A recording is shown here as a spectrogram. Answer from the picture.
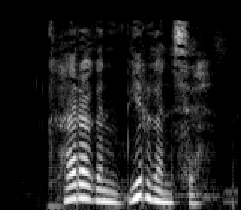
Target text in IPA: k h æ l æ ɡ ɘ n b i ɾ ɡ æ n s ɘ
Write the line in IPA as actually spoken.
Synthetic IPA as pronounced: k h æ ɾ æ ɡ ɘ n b i ɾ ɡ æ n s ɘ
